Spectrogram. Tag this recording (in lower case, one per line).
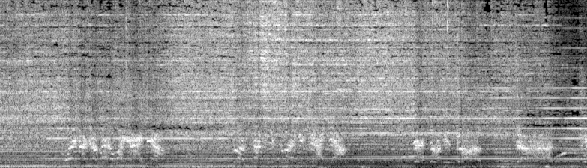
speech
